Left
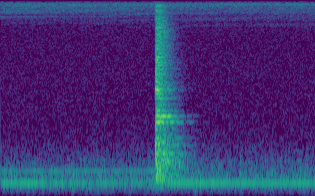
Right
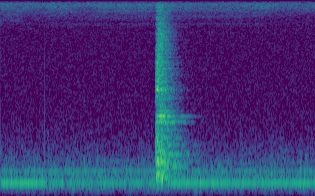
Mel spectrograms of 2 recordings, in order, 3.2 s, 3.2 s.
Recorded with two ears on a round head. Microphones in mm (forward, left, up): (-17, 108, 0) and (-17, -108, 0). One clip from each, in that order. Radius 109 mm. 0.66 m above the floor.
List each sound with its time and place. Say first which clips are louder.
1.6 s a snare drum: left 3 dB; 45° left (ahead or behind), 0.7 m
